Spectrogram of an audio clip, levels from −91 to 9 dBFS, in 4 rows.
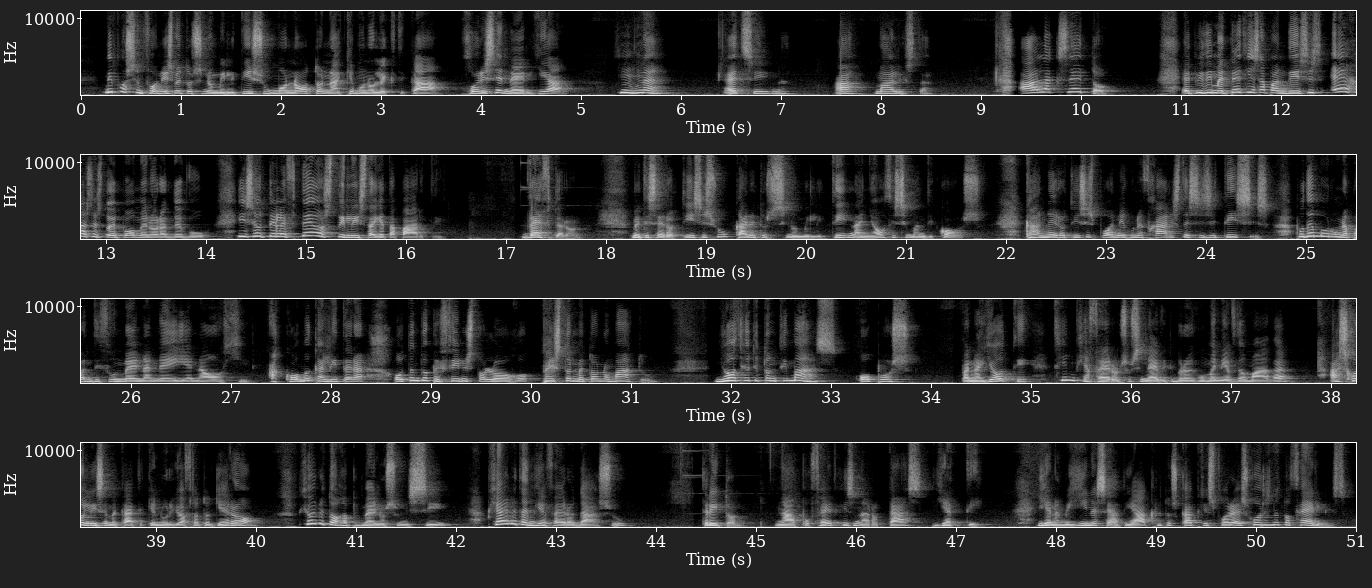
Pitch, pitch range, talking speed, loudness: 230 Hz, 190-275 Hz, 145 wpm, -18 LUFS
